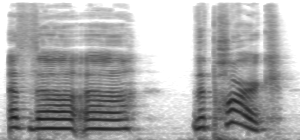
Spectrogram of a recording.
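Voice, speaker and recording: A woman's voice: on the high side, slow. A woman acting in an ASMR roleplay as a playful, evasive girlfriend who is secretly a witch, talking intimately in a coy, teasing, casual way. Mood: coy, defensive. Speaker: voice actor.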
